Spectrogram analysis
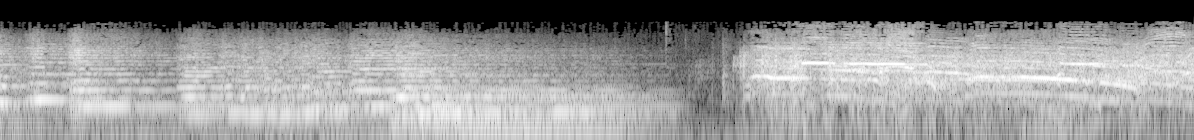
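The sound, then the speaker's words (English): Orchestral music plays, breaks off for a moment, then a large New York concert audience erupts in loud, sustained cheering and applause, with shouts and whistles rising over the din. “New York music lovers had never heard anything like it before, and New York music lovers never behaved quite like this before.”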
